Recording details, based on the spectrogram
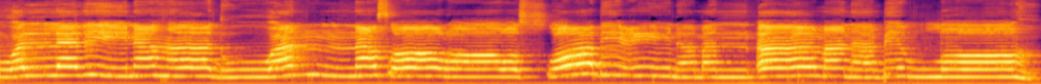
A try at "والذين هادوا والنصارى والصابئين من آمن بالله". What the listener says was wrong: دو غلطی۔ اچھا بچو اب باللہ پہ ہم نے وقف کیا ہے، کیا کیا ہے؟ وقف کیا ہے، تو ہم نے ہا پڑھی ہے لیکن ہا کی زیر اب ادھر کوئی نشانی آگے نہیں ہے نا، کوئی بھی نہیں، ہم رک گئے ہیں نا، رک سکتے ہیں نشانی ہو یا لیکن رکنے کے بعد دیکھنا ہے کہ نشانی کوئی بھی نہیں تو پیچھے پڑھنا ضروری ہے، کوئی کسی قسم کی نشانی نہ ہو پیچھے پڑھنا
